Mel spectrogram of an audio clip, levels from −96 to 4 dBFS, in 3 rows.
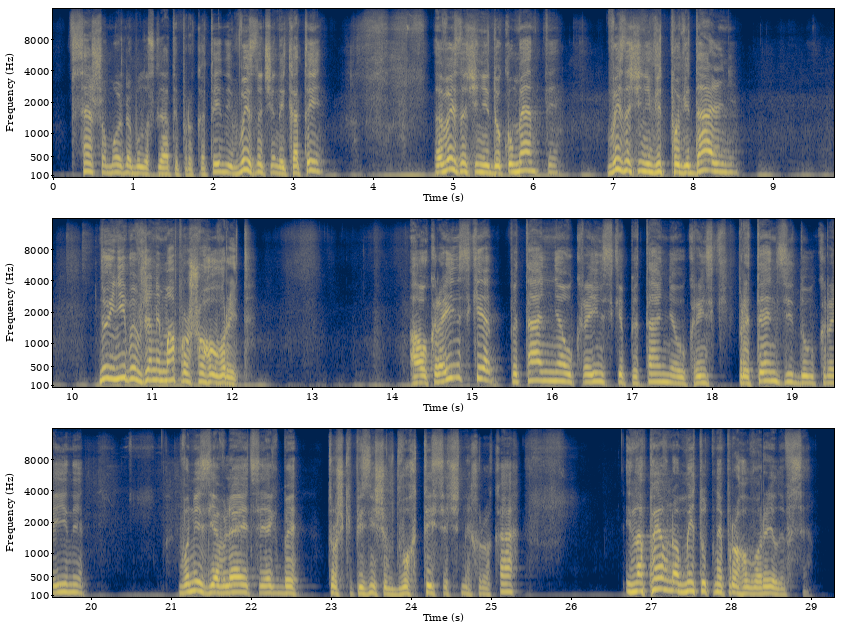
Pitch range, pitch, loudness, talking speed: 105-170 Hz, 145 Hz, -17 LUFS, 95 wpm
